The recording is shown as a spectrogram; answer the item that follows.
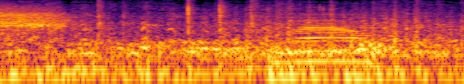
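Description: A flock of domestic pigeons cooing, with a few sharp clicks and a short held low tone near the end.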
